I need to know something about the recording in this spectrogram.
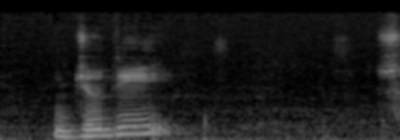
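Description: A marker pen stroking on a writing board, underlining figures, in the quiet after one short spoken word. The word is the loudest sound; the marker strokes are faint.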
